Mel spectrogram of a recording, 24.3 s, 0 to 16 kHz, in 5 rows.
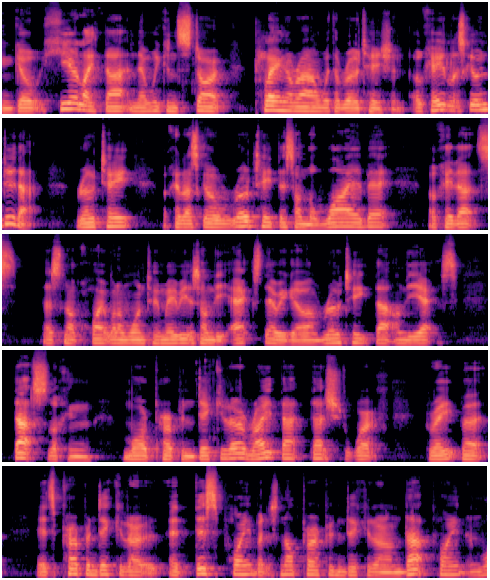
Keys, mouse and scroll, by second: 1.3 s, 1.4 shift+middle click, 2.2 scroll up 1, 3.4-4.8 scroll down 1, 4.8 typing, 7.4 typing, 11.0-11.8 typing, 16.5 click, 17.0 middle click.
